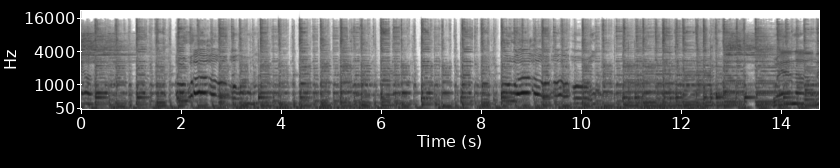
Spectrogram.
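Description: A band playing an instrumental break between sung verses: guitars over bass and drums, with a melodic lead line bending up and down in pitch twice.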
